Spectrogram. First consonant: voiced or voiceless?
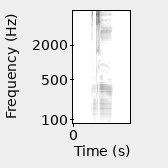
voiced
